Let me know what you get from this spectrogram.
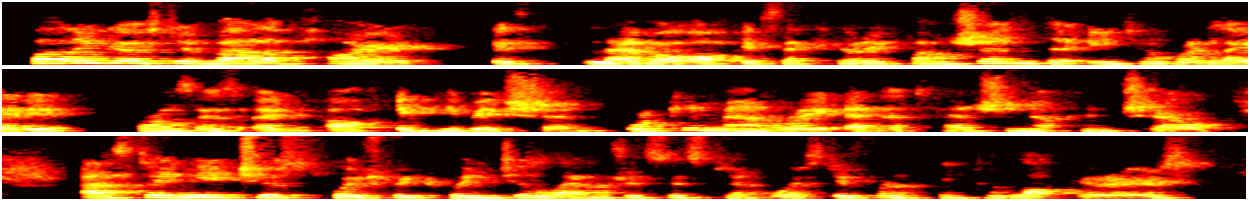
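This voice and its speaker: A woman's voice: mid-range voice, a little mellow. A woman student presenter reading a prepared academic presentation in a formal manner. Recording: roomy, echoey sound.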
